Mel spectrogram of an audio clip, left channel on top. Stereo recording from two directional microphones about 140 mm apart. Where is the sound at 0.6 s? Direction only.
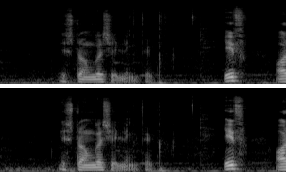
25° right (ahead or behind).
